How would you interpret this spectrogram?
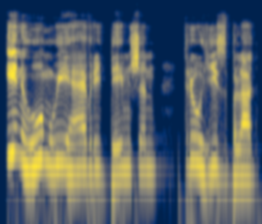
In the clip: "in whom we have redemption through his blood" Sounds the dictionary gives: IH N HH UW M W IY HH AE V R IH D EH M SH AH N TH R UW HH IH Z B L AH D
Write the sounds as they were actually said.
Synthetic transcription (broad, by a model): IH N HH UW M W IY HH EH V R IH D EH M SH AH N T R UW HH IH Z B L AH D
